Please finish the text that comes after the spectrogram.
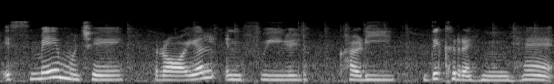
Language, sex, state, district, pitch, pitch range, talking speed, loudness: Hindi, female, Madhya Pradesh, Katni, 215 Hz, 205-230 Hz, 85 wpm, -15 LUFS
